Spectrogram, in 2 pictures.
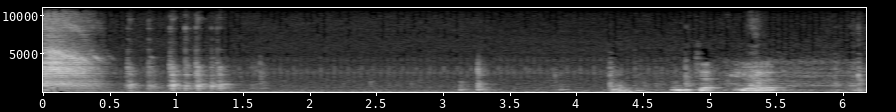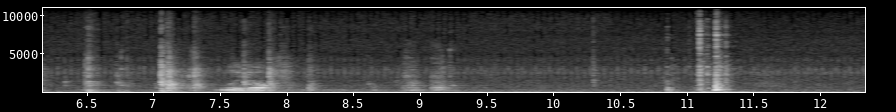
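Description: A gas hiss from the Cornelius keg being vented cuts off just as it starts, then scattered metal clicks and knocks as the keg's lid is worked loose, with a sharper clack near the end as it comes free.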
